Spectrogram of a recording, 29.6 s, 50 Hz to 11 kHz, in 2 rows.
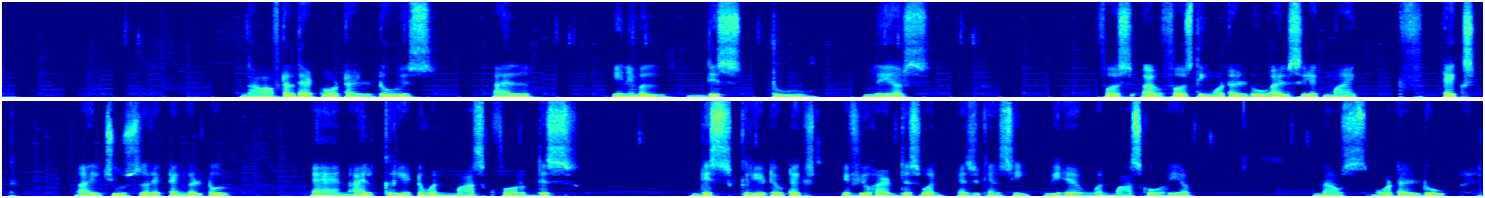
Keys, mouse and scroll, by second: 4.0 click, 7.5 click, 18.2-21.3 drag, 26.7 click.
